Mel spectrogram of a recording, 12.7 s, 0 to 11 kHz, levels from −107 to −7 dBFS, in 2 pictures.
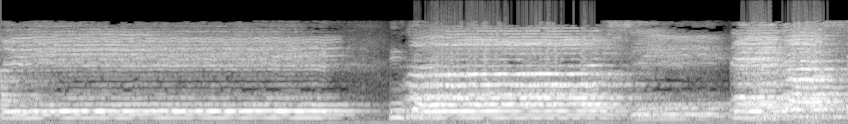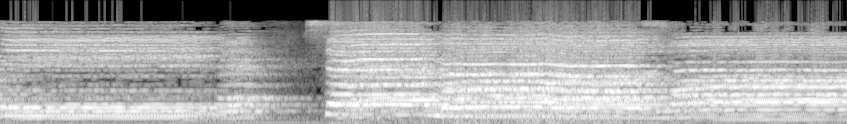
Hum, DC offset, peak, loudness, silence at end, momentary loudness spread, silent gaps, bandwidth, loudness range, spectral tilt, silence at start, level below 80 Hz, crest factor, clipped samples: none; under 0.1%; 0 dBFS; -8 LUFS; 0 s; 12 LU; none; 11 kHz; 4 LU; -4.5 dB/octave; 0 s; -40 dBFS; 8 dB; 2%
